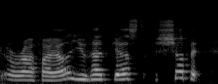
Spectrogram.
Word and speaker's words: Shuppet: And if you were like Raphael, you had guessed Shuppet. Shuppet rhymes with puppet.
